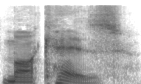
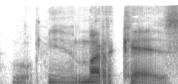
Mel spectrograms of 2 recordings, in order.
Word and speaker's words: Marquez: And of course, Marquez, Marquez, isn't it? It's like trill on the R, isn't it?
